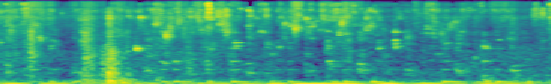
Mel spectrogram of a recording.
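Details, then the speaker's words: Shallow well pump being shut down for winter: pipes drained and air let in, pump body draining; low, uneven gurgles and drips as water runs out of the pump body, normal draining during winterizing. "I think you can hear it gurgling"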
